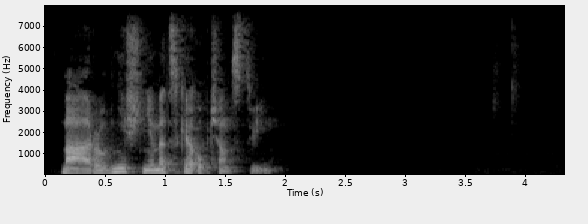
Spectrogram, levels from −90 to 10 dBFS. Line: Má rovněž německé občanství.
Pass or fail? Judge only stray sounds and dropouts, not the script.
pass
